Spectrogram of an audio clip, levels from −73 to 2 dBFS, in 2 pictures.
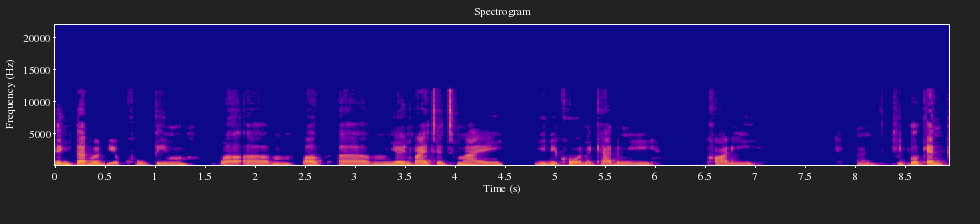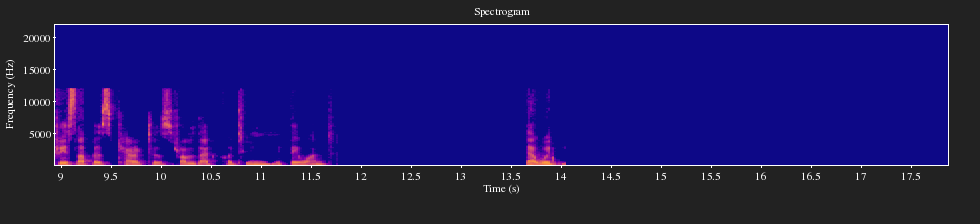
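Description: Three short hits of damaged data in a compressed stream turn up in this speech, at 4.46 to 4.48 s, at 8.02 s, and at 14.02 to 14.04 s, each only about 20 ms long. At each spot some bytes of the compressed file got mangled, so the decoder misreads those frames, loses its place, and has to hunt for the next valid frame header. You hear it as a quick chirp or blip cutting into the speech.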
